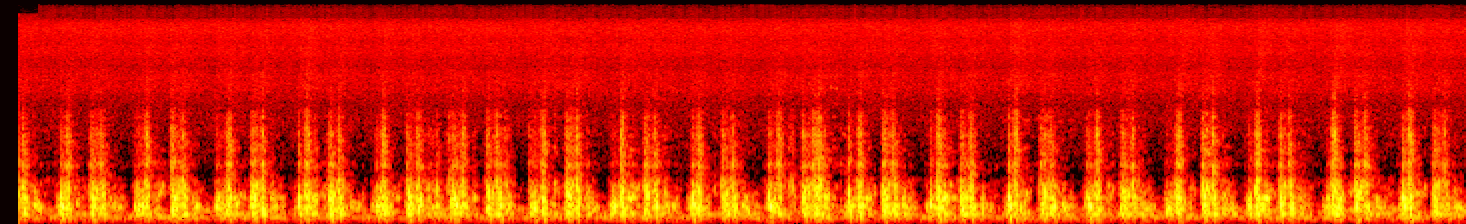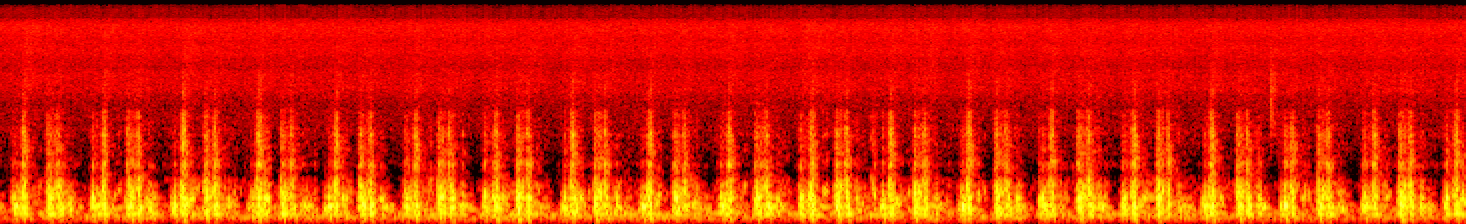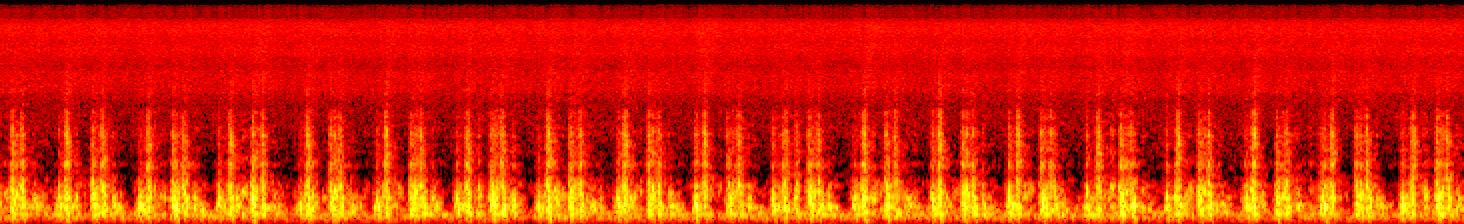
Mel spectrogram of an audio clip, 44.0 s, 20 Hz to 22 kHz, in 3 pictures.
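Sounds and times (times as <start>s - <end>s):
heartbeat thumping: 0.2s - 43.9s.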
